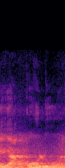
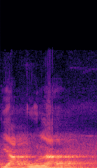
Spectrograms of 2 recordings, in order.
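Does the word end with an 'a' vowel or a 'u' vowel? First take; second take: u vowel; a vowel. First: The word ends with a 'u' vowel. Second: The word ends with an 'a' vowel. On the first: "warrofi dan rofa boleh dibaca yakulu" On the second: "bin nasbi bisa juga dibaca nasob ya"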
